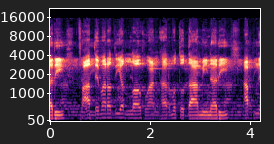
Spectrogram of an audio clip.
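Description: A man's voice chanting a sermon in a melodic tone. The phrases are short, and one long note is held for over a second in the second half.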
